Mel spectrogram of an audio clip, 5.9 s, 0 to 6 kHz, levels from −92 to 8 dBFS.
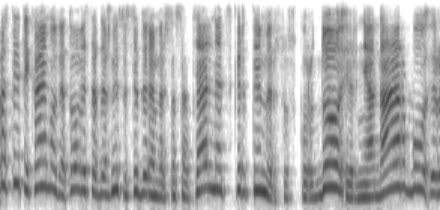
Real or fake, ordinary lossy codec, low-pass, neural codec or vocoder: fake; Opus, 64 kbps; 5.4 kHz; codec, 16 kHz, 8 kbps, FreqCodec, larger model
